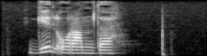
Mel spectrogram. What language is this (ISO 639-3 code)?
bak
